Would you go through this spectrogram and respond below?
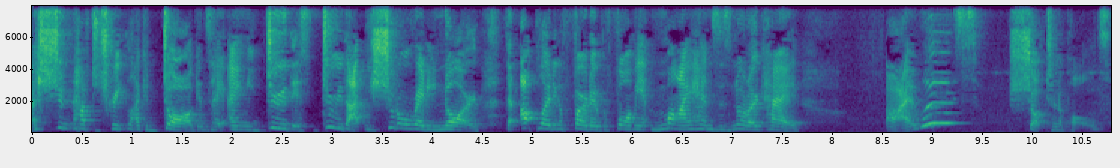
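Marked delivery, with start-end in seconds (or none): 0.0-7.7 loud, scolding screaming tirade. Retelling how the bride screamed at her on the balcony: imitating the bride screaming. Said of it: "she starts screaming at me going".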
